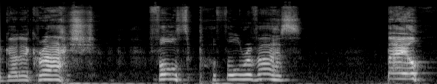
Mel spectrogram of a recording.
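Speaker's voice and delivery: loud, high panicked yelling; panicked shout. Real, not acted. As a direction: yell the alarm, laughing. Train about to crash.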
